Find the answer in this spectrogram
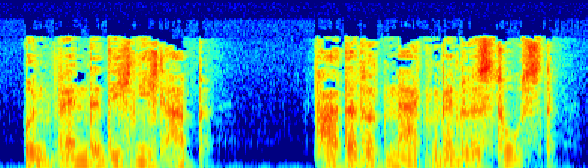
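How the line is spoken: Whispered. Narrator (German): flüsterte

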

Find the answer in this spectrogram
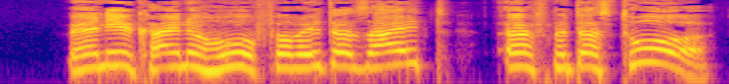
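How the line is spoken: Call. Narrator (German): rief Sir Armory

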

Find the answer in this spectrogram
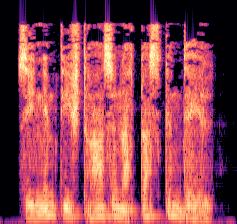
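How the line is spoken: Murmured. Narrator (German): murmelte Sir Kleos

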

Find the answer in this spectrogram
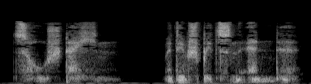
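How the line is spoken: Whispering sword. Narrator (German): wisperte das Schwert

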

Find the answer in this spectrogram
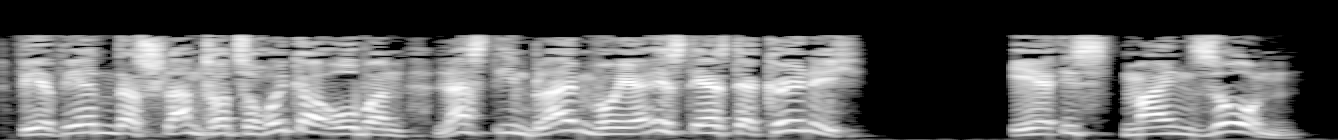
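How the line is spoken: Shouting. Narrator (German): schrie

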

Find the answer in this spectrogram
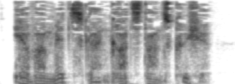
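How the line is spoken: Girl whispering in ear. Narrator (German): flüsterte das Mädchen ihr ins Ohr

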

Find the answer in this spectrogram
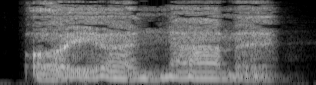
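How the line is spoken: Hoarse voice. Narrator (German): Seine Kehle war rau

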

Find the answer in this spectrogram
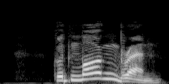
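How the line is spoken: Cheerful call. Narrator (German): rief Clay fröhlich

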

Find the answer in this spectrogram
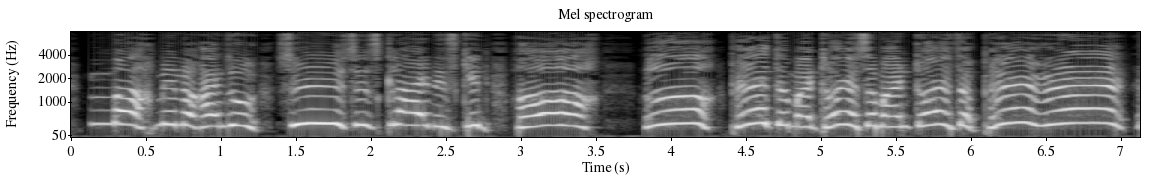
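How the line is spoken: Screaming. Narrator (German): schrie sie

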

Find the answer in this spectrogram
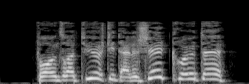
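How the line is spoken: Scream. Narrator (German): Als Pip schließlich schrie

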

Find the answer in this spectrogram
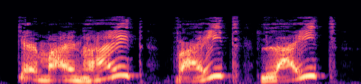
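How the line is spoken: Shrieking. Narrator (German): kreischte zusammen mit Goldie

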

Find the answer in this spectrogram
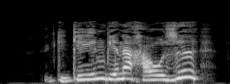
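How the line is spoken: Excited question. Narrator (German): fragte Rickon aufgeregt

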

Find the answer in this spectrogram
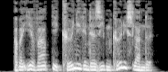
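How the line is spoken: Plain. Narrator (German): sagte Sansa

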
